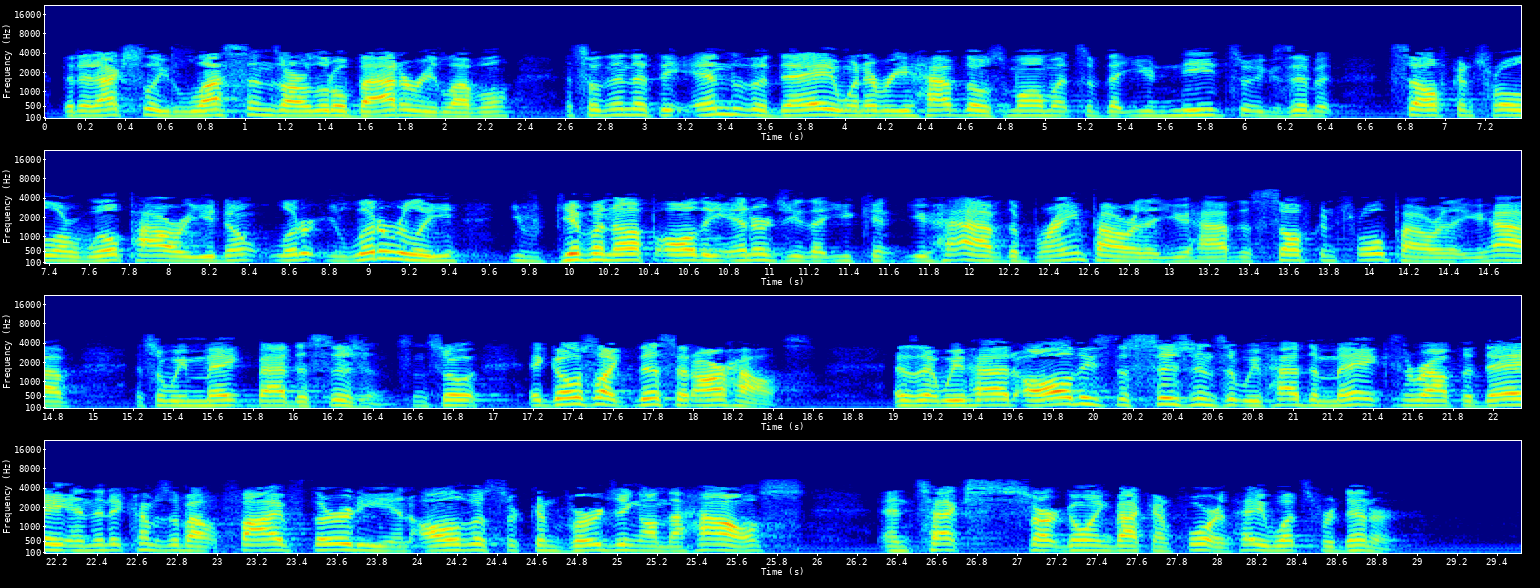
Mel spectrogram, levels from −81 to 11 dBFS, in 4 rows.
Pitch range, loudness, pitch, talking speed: 165-190 Hz, -22 LUFS, 180 Hz, 240 wpm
